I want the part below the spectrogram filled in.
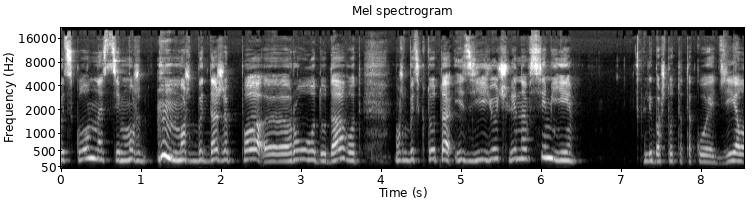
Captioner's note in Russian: откашливается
